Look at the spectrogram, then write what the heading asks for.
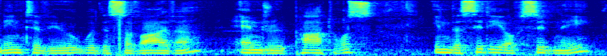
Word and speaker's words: Partos: I'm conducting an interview with the survivor, Andrew Partos, in the city of Sydney, in the state of New South Wales and the Commonwealth of Australia.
